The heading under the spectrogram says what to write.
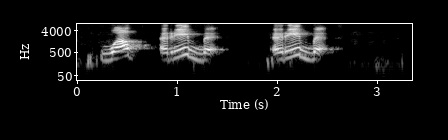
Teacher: Ba ketika mati sifat dia ada lantun. Jangan lupa lantunkan dekat huruf ba mati.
